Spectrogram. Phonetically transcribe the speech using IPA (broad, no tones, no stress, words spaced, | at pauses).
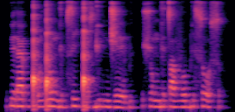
ɠeɾæb ǃʼoŋ͡ǃo ŋɡebsi ɡ͡ǃosɡib nd͡ʒeb | ʃoŋɡetɒvob isos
